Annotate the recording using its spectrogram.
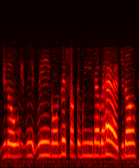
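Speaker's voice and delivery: a high, brash father brushing off the money; father's voice. Retold or imitated. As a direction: play the dad arguing to go for the NFL. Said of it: "My father was like".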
